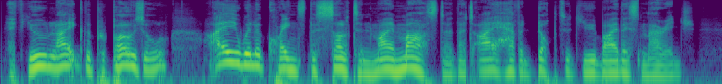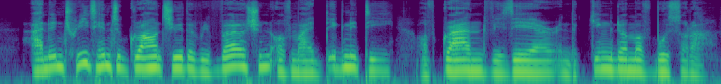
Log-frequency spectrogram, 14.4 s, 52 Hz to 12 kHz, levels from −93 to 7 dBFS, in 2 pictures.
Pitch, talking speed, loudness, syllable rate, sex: 130 Hz, 160 wpm, -20 LUFS, 4.3 syllables/s, male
